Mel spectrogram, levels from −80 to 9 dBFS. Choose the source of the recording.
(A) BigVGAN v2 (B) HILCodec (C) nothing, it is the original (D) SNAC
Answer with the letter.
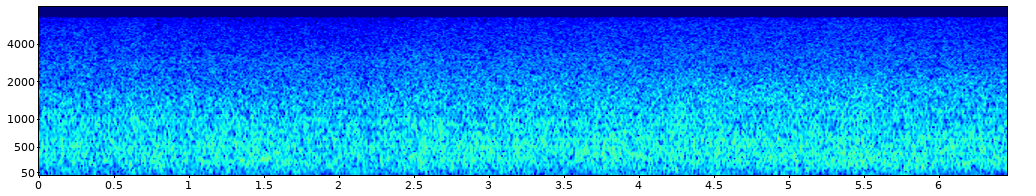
A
